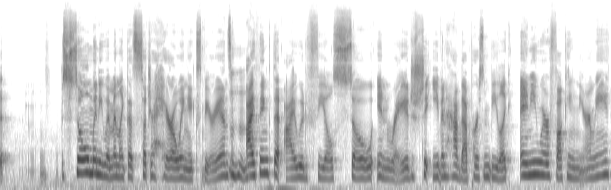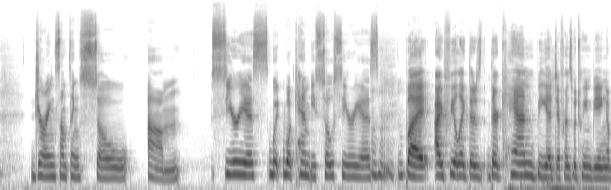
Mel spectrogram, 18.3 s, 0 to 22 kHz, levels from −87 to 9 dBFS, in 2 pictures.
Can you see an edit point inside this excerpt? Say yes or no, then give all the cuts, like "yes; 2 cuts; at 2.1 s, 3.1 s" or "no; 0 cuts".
yes; 1 cut; at 15.1 s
